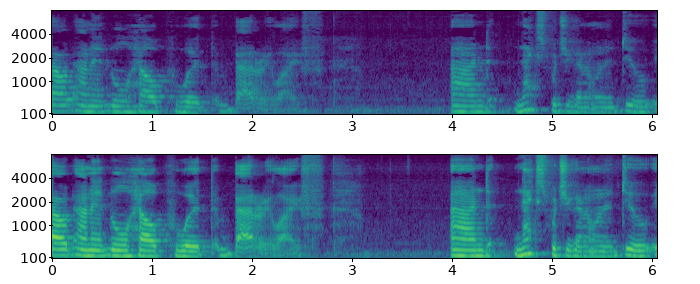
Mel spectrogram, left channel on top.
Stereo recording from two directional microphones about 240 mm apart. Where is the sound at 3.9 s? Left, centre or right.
Right.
